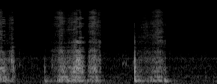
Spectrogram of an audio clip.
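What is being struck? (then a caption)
Chalk on a wood-framed chalkboard. White chalk scratches across a small, flat chalkboard in a wooden frame, held in a hand with teal nails, while names are written on it. Three separate raspy strokes are heard: a short one, a longer gritty one, then one with a sharp start. The scratching is dry and bright, with quiet pauses between strokes.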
